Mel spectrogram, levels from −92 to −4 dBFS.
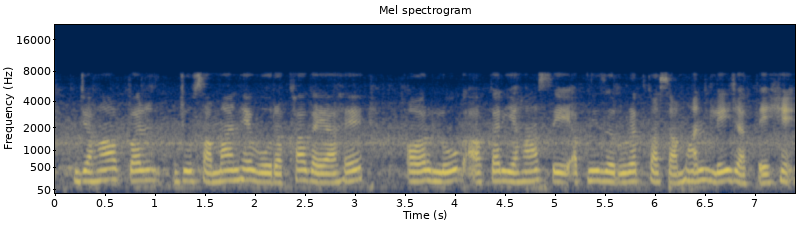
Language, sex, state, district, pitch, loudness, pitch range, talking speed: Hindi, female, Uttar Pradesh, Ghazipur, 200 Hz, -23 LUFS, 185-210 Hz, 180 wpm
